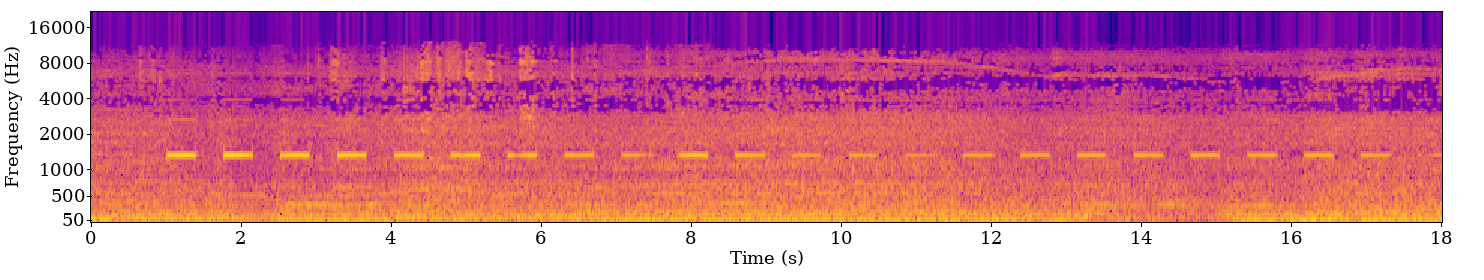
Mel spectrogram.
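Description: Shantui DH17C3 crawler bulldozer's engine running steadily, with its reversing alarm beeping at an even pace, about three beeps every two seconds, as the dozer backs up. The beeping stops shortly before the end.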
